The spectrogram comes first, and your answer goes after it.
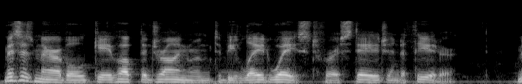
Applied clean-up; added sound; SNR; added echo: none; none; none; none.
